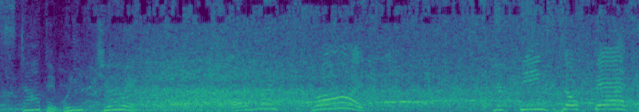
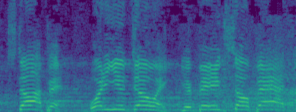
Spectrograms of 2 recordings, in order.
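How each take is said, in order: First: It is said in a coy, playful tone. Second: It is read out in a flat, dull tone.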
